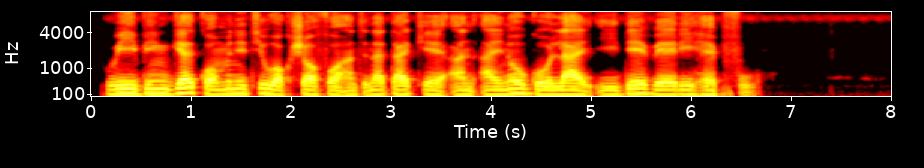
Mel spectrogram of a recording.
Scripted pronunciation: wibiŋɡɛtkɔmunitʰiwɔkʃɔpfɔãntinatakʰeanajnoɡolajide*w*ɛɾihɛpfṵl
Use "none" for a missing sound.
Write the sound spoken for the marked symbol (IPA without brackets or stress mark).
v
